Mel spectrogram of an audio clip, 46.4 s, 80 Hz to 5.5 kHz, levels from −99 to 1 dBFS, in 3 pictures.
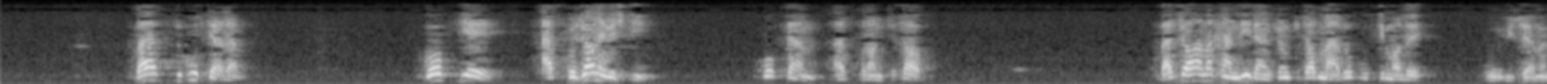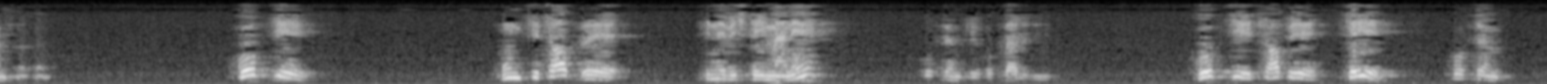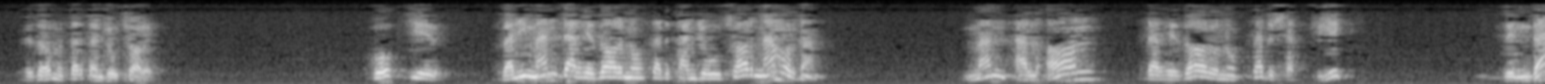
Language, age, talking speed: Persian, 50-69, 70 wpm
